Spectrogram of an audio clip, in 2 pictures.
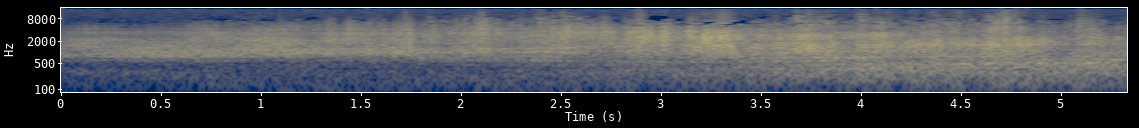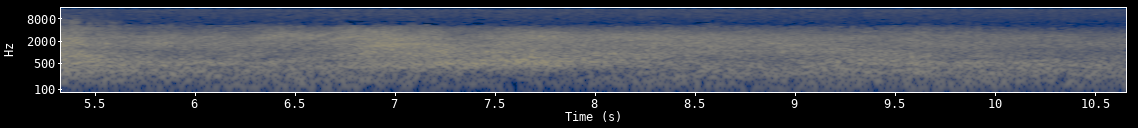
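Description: A jet trainer at the RIAT airshow flies an on-crowd barrel roll, its engine a broad, loud roar that swells to a peak midway and then eases to a steady rumble.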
